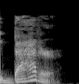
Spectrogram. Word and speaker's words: batter: But in American English, that word, we pronounce those T's like a D, batter, batter, which sounds like masmalote, okay?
